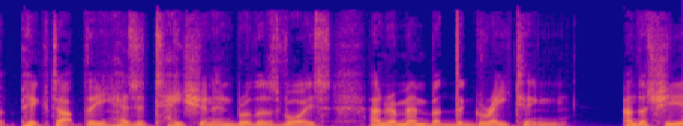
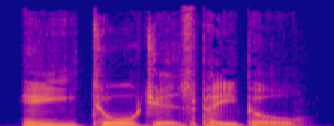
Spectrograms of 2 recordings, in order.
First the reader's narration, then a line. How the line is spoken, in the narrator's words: he said coldly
